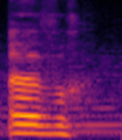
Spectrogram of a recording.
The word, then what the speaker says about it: eau: was really funny that the word for water is o and it's e a u but it it's it's just o.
